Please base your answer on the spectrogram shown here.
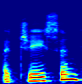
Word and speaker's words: adjacent: so by definition adjacent so the d is silent angles are two angles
